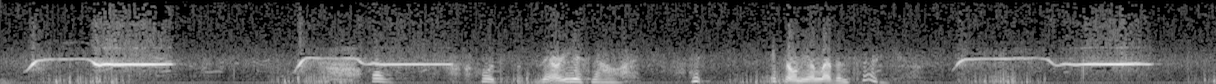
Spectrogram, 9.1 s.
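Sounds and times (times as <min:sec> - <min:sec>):
person whistling: 0:00.2 - 0:01.4, 0:02.2 - 0:03.4, 0:07.2 - 0:08.7
speech: 0:02.8 - 0:06.8.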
